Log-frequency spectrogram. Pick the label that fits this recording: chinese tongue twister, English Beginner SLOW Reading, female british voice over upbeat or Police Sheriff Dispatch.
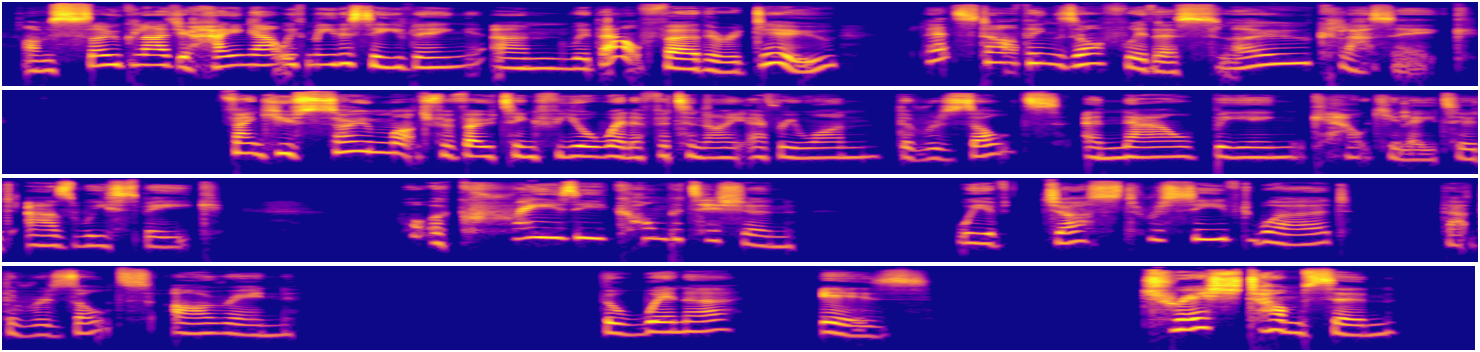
female british voice over upbeat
